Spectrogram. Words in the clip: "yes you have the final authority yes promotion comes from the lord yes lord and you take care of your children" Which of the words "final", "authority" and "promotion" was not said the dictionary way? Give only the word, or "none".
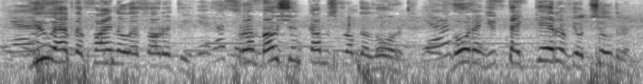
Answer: none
